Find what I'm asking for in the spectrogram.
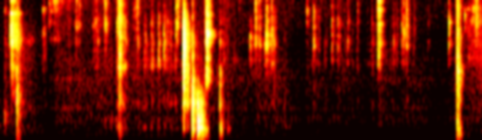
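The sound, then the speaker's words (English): Rifle action screws are finger-tightened with the barreled action seated back in its stock and the bottom metal fitted, producing sparse faint metallic clicks, ticks and a short rattle amid long near-silent gaps. “I'm going to remove the magazine from the bottom metal, put the bottom metal where it goes, and I'm going to go ahead and finger tight my action screws.”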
